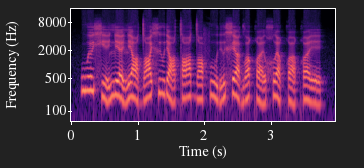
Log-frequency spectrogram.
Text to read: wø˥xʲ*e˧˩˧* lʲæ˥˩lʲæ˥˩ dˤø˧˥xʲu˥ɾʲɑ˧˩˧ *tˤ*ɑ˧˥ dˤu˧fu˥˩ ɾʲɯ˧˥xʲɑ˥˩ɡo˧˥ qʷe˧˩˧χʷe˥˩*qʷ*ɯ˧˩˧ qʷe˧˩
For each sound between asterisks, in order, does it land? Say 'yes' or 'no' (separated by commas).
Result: yes, yes, yes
